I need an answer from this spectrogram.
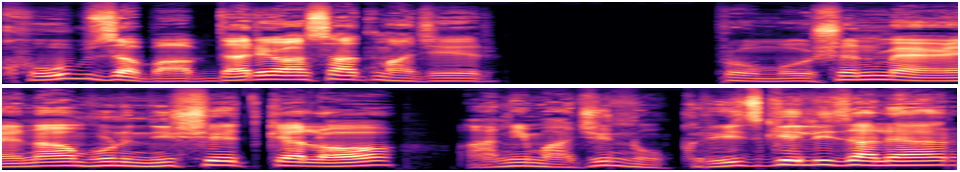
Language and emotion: Goan Konkani, fearful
